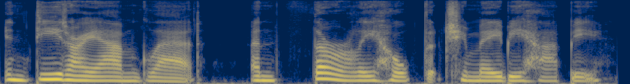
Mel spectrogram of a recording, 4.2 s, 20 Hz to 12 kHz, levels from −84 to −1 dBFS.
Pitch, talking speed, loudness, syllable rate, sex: 170 Hz, 170 wpm, -18 LUFS, 4.3 syllables/s, female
